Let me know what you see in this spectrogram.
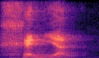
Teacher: G before E or I is a scraping sound in the throat, like the J in jalapeno.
